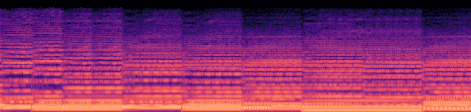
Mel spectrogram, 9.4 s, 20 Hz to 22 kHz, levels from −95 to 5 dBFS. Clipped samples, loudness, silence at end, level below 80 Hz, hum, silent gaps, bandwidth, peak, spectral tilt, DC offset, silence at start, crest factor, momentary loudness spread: under 0.1%; -14 LUFS; 0 s; -58 dBFS; none; none; 11 kHz; -2 dBFS; -8 dB/octave; 0.4%; 0 s; 10 dB; 2 LU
